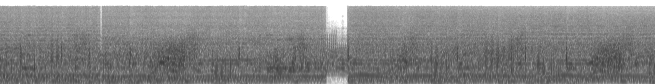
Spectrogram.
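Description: Background music, with a brief break about three seconds in.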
